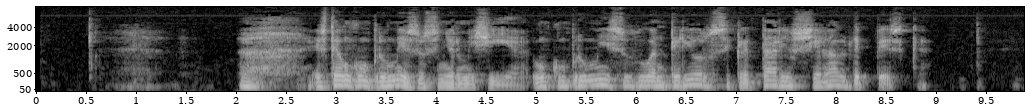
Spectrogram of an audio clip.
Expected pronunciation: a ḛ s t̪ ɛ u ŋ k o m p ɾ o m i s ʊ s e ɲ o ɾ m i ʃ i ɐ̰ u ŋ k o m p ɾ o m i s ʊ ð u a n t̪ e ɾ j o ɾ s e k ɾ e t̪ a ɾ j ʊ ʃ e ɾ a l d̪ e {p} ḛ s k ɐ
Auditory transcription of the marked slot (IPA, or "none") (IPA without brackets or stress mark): p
